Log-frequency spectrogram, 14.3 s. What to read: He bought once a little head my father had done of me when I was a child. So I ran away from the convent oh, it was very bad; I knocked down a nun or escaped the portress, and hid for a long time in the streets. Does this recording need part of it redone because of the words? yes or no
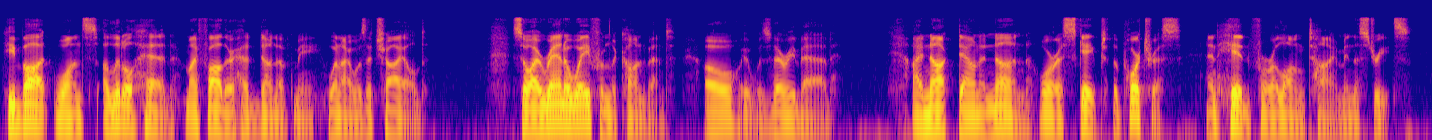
no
